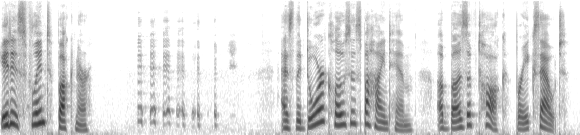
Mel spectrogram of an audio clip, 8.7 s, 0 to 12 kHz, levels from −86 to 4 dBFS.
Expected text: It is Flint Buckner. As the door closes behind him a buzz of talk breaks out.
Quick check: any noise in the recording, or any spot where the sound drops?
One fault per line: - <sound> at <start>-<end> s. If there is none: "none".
- laugh at 2.0-3.6 s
